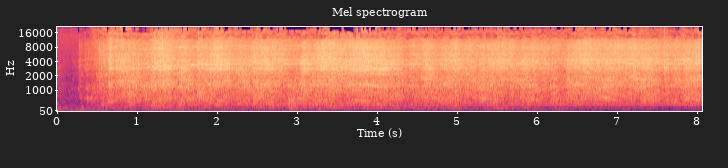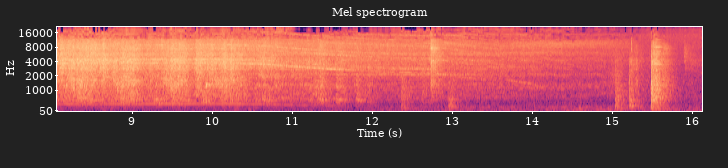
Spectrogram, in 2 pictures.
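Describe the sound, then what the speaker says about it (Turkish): Cake batter is whisked in a loud, continuous whirring run that winds down after about ten seconds and gives way to a few sharp knocks against the bowl. "ve iyice çırpın"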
